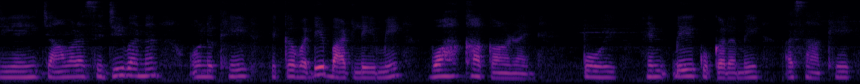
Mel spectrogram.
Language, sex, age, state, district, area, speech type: Sindhi, female, 30-45, Maharashtra, Thane, urban, spontaneous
